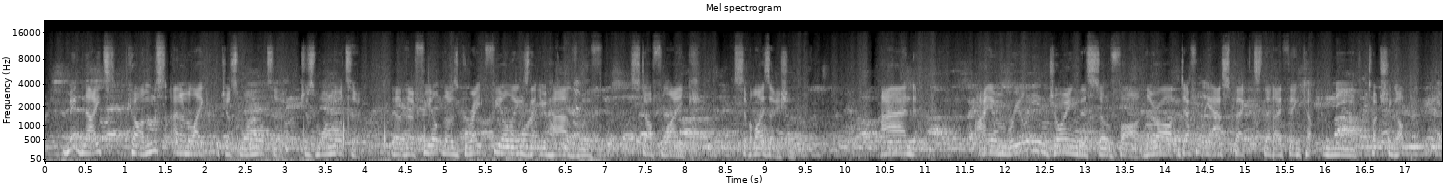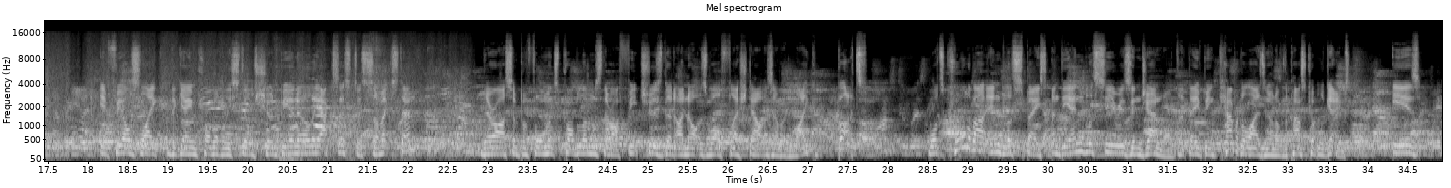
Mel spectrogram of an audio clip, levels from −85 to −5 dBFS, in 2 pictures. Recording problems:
chatter from many people; loud; throughout; 1 dB below the speech

